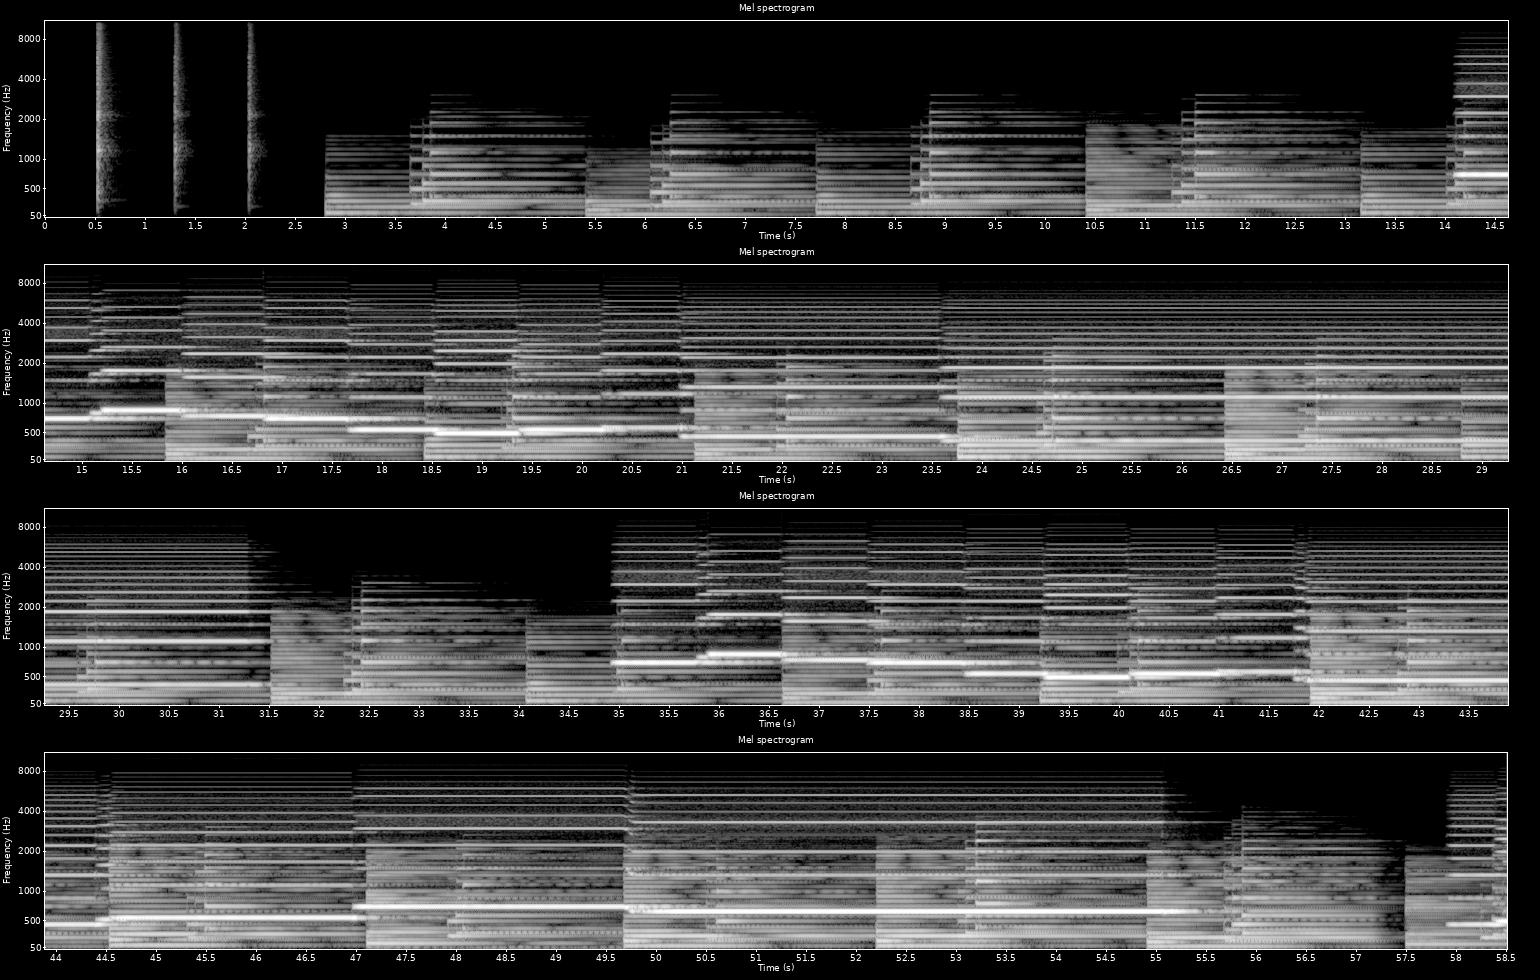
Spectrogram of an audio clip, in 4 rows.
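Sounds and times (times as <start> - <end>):
piano solo: 3.5 - 58.5
reference clarinet: 14.0 - 33.2, 34.9 - 57.2, 57.9 - 58.5.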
